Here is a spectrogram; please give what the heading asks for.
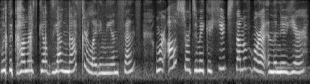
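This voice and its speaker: A woman's voice: very high voice, moderate pace, soft background music. A woman voicing a cheeky teenage girl director in a video game, breezy and theatrically ceremonious. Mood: teasing, insistent. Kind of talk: animated game dub acting.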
